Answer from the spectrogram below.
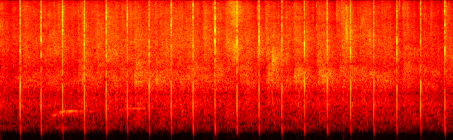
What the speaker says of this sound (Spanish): un aplauso al Señor por sus vidas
